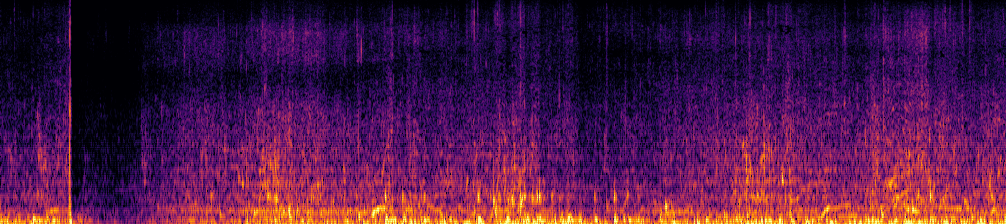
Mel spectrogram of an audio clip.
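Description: Wind buffeting the microphone of a camera mounted low on a kayak, over water lapping and splashing at the hull. A single click comes just before a second in; the rumble then dies away briefly and builds back up over the next few seconds.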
